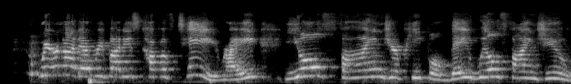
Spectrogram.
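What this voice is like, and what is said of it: Strong New York accent. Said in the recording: “my accent, my New York accent, which is brutal”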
